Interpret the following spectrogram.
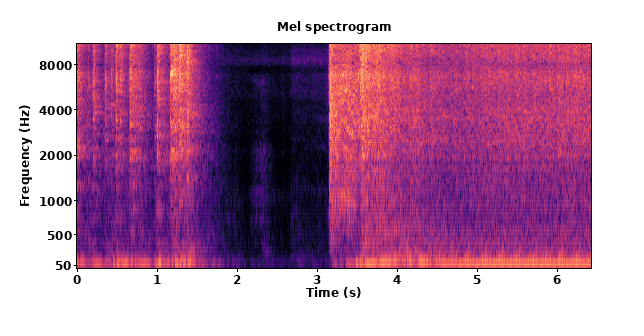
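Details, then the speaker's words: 2003 GMC Yukon Denali 6.0L LS V8, destined for a Chevy K20 swap, running with no exhaust: cranks, pauses, then fires into a loud, deep, steady open-header idle; healthy. "There's no exhaust on it at this point, so if you guys want to hear it, we'll see what it sounds like. I'm curious what the 6.0 sounds like with no exhaust."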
